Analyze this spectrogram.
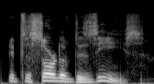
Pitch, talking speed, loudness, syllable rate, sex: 130 Hz, 195 wpm, -16 LUFS, 5.3 syllables/s, male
